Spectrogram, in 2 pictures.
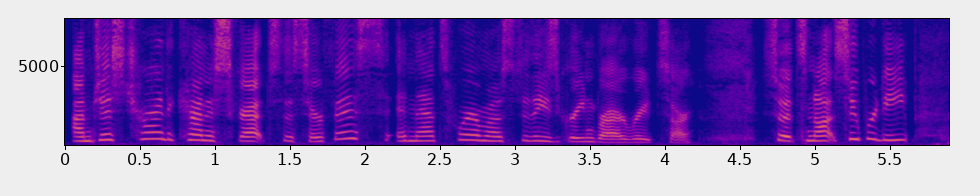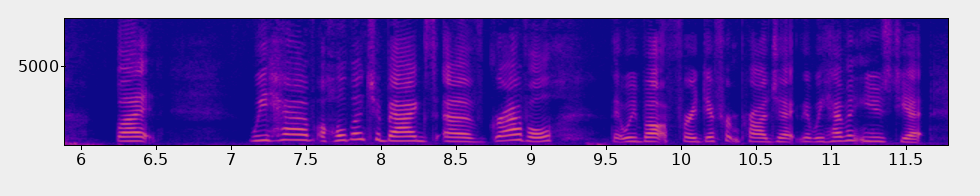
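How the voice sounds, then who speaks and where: A woman's voice: high voice, animated, normal speed, fairly bright tone, dry recording. A woman vlogging outdoors at her chicken pen, explaining the work in a casual, chatty way with plenty of ums and uhs. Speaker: homesteading vlogger.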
